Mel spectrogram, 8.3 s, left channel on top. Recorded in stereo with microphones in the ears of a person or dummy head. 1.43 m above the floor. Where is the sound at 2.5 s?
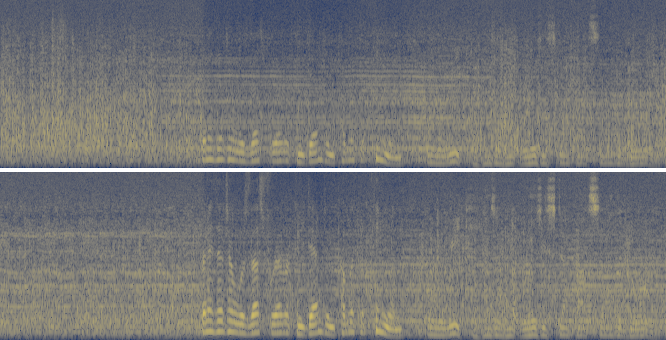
50° right (ahead or behind).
